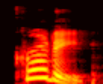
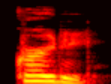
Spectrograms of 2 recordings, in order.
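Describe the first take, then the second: First: The middle consonant is a clipped t sound. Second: The middle consonant is a soft d sound. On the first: This is how Australians say it. "technically it's with a T, but we do clip the T" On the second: This is how the other speaker says it. "I know the word she's saying"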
